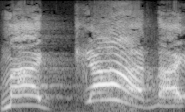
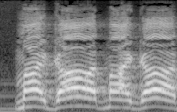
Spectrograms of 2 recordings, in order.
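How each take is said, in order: First: It is said in anguished agony. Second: It is said calmly, without anguish.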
